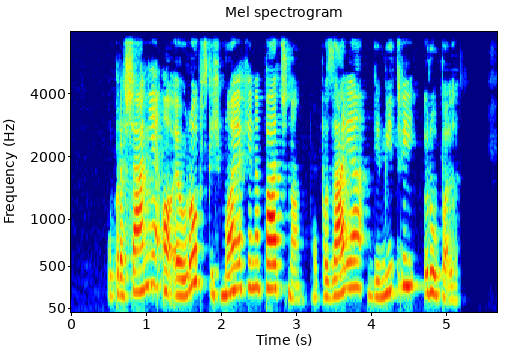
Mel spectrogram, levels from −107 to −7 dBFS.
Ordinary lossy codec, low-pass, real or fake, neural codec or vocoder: none; 7.2 kHz; real; none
